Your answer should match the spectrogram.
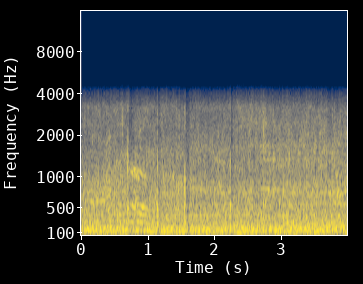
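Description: A car driving through deep standing floodwater, heard from inside the cabin: a steady rush of water thrown up by the tyres over the low running of the car.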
